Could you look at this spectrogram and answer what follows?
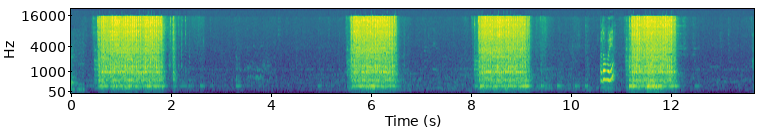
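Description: A sewing machine stitches sleeves onto an umbrella frock, running in four separate bursts of steady, close motor whir with quiet pauses between them and no voices.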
